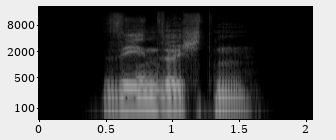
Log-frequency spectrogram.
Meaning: dative plural of Sehnsucht
- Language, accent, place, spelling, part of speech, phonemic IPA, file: German, Germany, Berlin, Sehnsüchten, noun, /ˈzeːnzʏçtən/, De-Sehnsüchten.ogg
